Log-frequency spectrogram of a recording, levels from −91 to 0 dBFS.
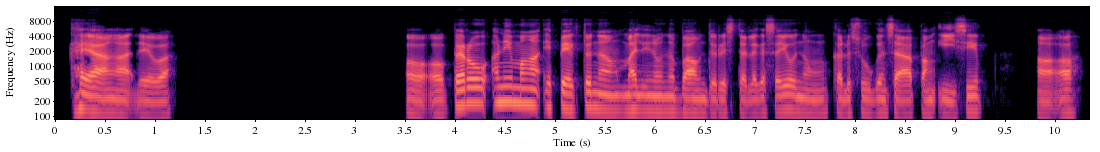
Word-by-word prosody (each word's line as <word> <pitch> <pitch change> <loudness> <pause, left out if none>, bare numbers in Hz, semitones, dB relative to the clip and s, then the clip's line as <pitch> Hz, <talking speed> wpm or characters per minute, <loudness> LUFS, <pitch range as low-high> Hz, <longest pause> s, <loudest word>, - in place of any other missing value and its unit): Kaya 135 -4 +6 0.2
nga, 110 -1 +2
'di 105 0 -2
ba? 100 0 -2 2.3
Oo, 110 -1 -2
pero 185 +3 +5
ano 195 +1 -2
'yung 195 -1 -1
mga 180 -1 +3
epekto 155 -2 +1
ng 135 -2 0
malinaw 130 -1 0
na 125 - -4
boundaries 115 -1 -1
talaga 110 0 -1
sa'yo 135 +1 -1
no'ng 115 -2 -8
kalusugan 115 -1 -5
sa 105 0 +2
pang-isip? 110 +2 -1 0.5
Oo. - - -1
120 Hz, 120 wpm, -25 LUFS, 110-135 Hz, 2.3 s, Kaya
